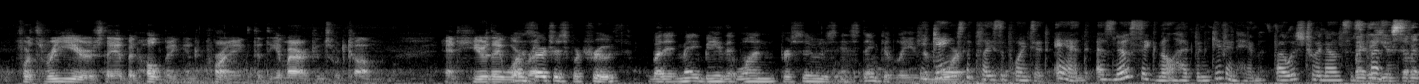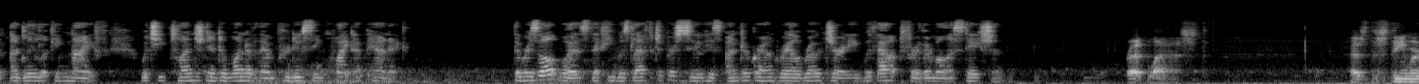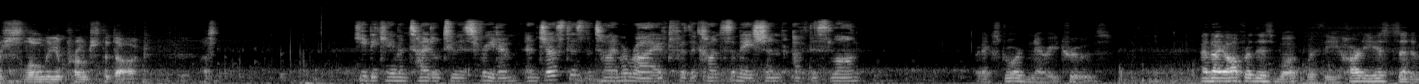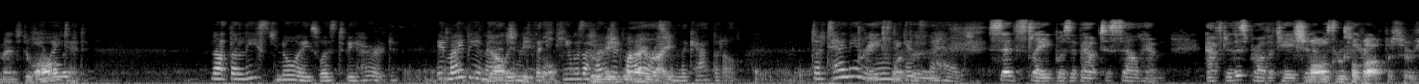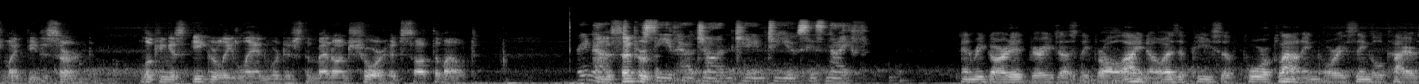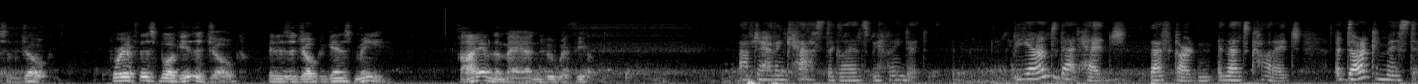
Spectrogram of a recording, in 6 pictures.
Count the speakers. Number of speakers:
4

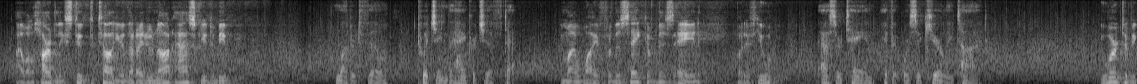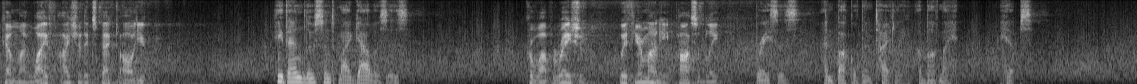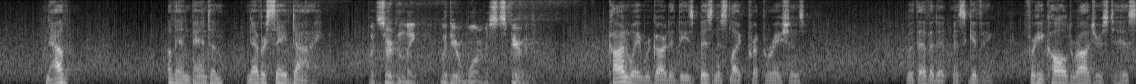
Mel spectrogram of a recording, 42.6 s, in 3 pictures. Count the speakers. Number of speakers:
2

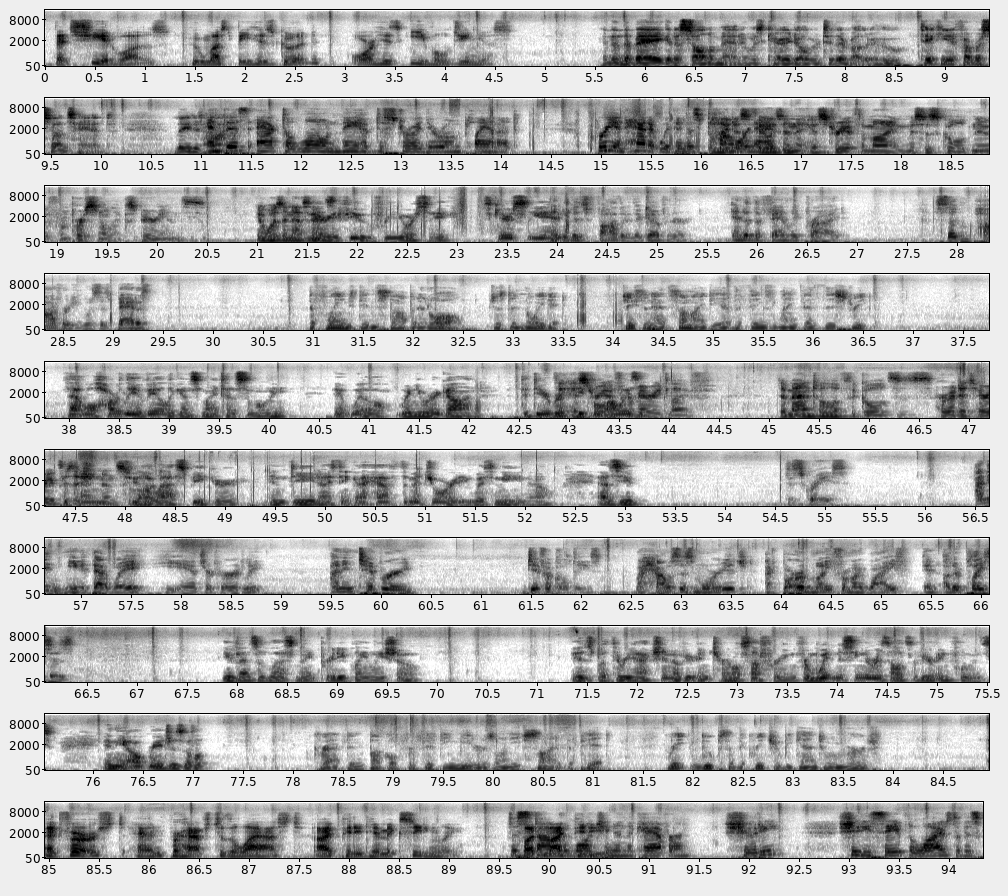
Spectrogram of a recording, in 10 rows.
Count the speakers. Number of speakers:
7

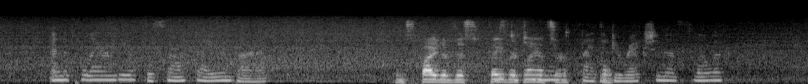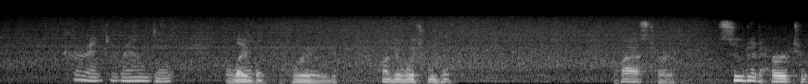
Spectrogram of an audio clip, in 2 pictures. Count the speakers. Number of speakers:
2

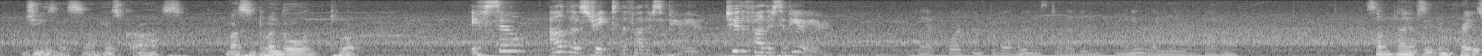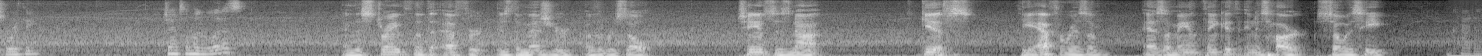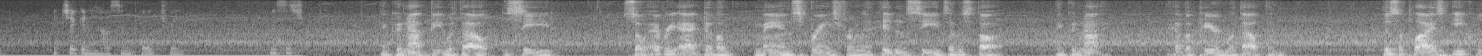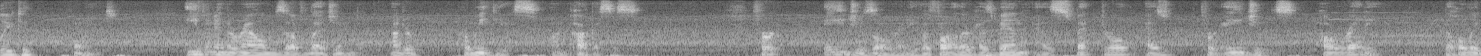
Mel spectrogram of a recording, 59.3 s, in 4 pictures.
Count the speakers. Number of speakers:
5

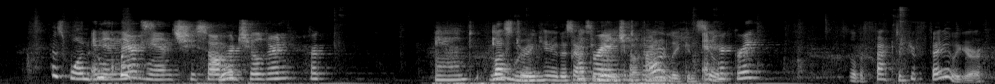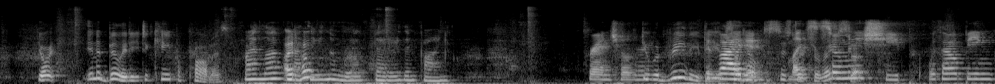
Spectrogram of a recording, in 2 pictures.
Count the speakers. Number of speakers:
3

